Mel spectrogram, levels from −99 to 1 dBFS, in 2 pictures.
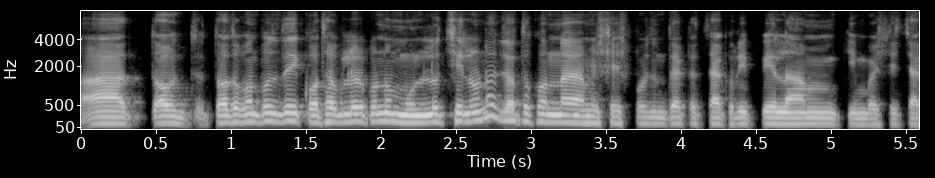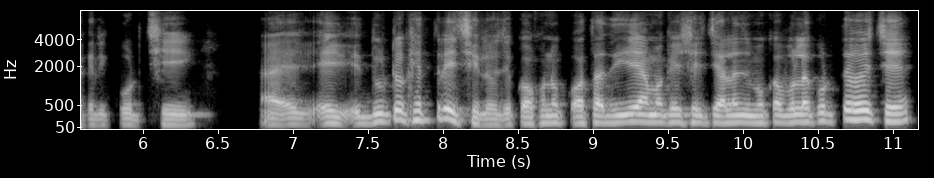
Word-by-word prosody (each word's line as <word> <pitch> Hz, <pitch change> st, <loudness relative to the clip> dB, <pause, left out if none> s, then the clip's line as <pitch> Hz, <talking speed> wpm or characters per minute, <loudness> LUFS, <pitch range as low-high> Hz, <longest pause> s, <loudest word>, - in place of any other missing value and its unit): আর 120 Hz, 0 st, +4 dB, 0.2 s
তন 125 Hz, +1 st, +3 dB, 0.3 s
ততক্ষণ 140 Hz, +2 st, +1 dB
পর্যন্ত 155 Hz, 0 st, 0 dB
এই -, -, -9 dB
কথাগুলোর 145 Hz, +2 st, +2 dB
কোনো 155 Hz, -, +2 dB
মূল্য 135 Hz, 0 st, +5 dB
ছিল 155 Hz, -1 st, +1 dB
না -, -, -1 dB
যতক্ষণ 150 Hz, -2 st, 0 dB
না 135 Hz, -, +3 dB
আমি 125 Hz, -, -1 dB
শেষ 120 Hz, -2 st, -4 dB
পর্যন্ত 115 Hz, -1 st, -6 dB
একটা 110 Hz, -1 st, -10 dB
চাকরি 110 Hz, 0 st, -2 dB
পেলাম 110 Hz, -1 st, +2 dB, 0.2 s
কিংবা 105 Hz, 0 st, -4 dB
সে 100 Hz, -, -10 dB
চাকরি 100 Hz, -2 st, -6 dB
করছি। 95 Hz, 0 st, -4 dB, 0.6 s
আ -, -, -1 dB
এই 105 Hz, -, -3 dB, 0.2 s
এই 120 Hz, -, +2 dB, 0.2 s
দুটো 150 Hz, +4 st, +2 dB
ক্ষেত্রেই 180 Hz, +1 st, +2 dB
ছিল 110 Hz, -4 st, -1 dB
যে 100 Hz, -, -3 dB
কখনো 125 Hz, +3 st, -1 dB
কথা 120 Hz, 0 st, +2 dB
দিয়ে 135 Hz, +3 st, +3 dB
আমাকে 135 Hz, 0 st, +1 dB
সেই 135 Hz, -1 st, -1 dB
চ্যালেঞ্জ 130 Hz, +1 st, +3 dB
মোকাবিলা 135 Hz, +2 st, +2 dB
করতে 155 Hz, +3 st, -1 dB
হয়েছে 165 Hz, -5 st, +5 dB
130 Hz, 205 wpm, -24 LUFS, 115-145 Hz, 0.6 s, মূল্য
